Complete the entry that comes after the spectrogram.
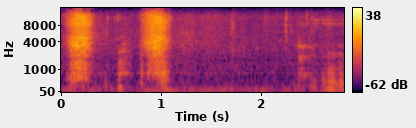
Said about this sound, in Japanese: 急にくしゃみが出ちゃったから で、僕はこれをカットせずそのまま流すっていうね。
